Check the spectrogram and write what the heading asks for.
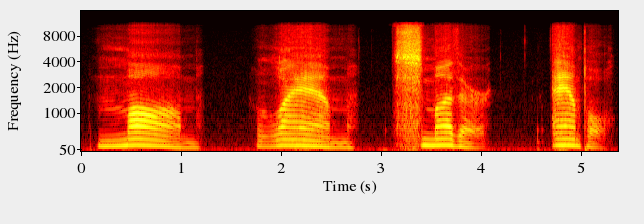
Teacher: This is a bilabial, nasal voice consonant.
